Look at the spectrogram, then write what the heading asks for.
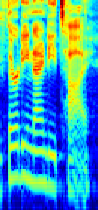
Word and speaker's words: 3090 Ti: You have to say it like the rep said, the 3090 Ti. That's how you say it.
